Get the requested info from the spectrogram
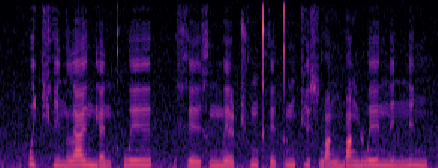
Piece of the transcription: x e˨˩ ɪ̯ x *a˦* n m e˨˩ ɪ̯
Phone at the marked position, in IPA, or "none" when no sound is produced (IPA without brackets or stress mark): ə˦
